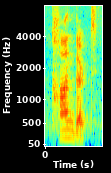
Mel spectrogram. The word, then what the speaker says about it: conduct: 자, 그러면 right and wrong in the conduct. 자, 이렇게 발음을 con 앞에다가 액센트를 주면 이거는 행동이란 뜻이에요.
